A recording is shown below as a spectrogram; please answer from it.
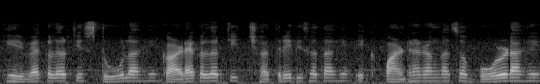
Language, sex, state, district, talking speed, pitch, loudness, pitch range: Marathi, male, Maharashtra, Nagpur, 165 wpm, 155 Hz, -27 LUFS, 140-160 Hz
